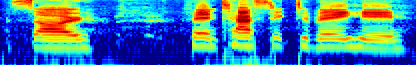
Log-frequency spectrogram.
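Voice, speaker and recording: A woman from Sydney with a loud, bubbly, chatty manner, giving live commentary on a sailing race from a media boat. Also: mid-range voice, fairly even intonation, slow, clear, resonant tone, no room sound, poor audio. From Australia.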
